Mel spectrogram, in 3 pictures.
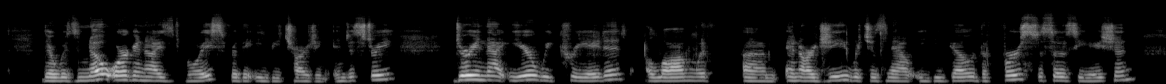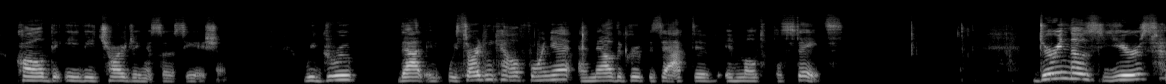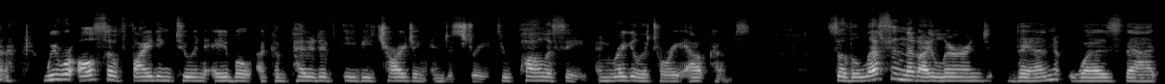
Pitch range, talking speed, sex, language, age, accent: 160-205 Hz, 130 wpm, female, English, 50-69, American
